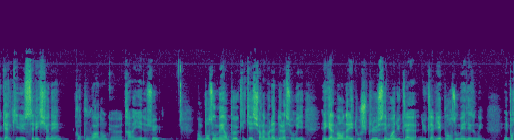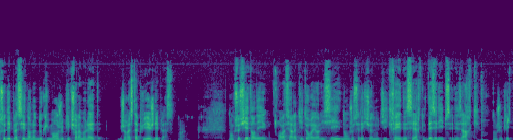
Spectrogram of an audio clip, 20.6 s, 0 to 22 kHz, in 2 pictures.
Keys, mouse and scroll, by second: 0.4 click, 1.0 click, 3.4 middle click, 3.4-3.7 scroll up 1, 5.2 middle click, 5.2-5.8 scroll up 2, 5.6 middle click, 7.4 KP_Add, 7.7 KP_Subtract, 9.3 KP_Add, 11.6-14.2 drag, 14.7 click, 19.9 click.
